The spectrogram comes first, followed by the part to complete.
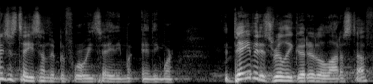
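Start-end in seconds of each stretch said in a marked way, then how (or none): none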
